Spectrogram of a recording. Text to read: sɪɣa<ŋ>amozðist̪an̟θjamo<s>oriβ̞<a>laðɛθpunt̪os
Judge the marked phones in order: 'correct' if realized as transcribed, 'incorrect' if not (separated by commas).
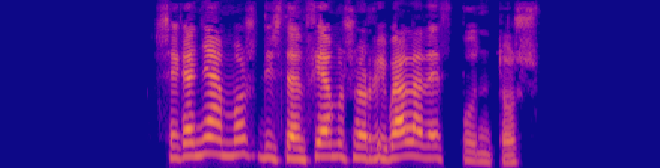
incorrect, correct, correct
